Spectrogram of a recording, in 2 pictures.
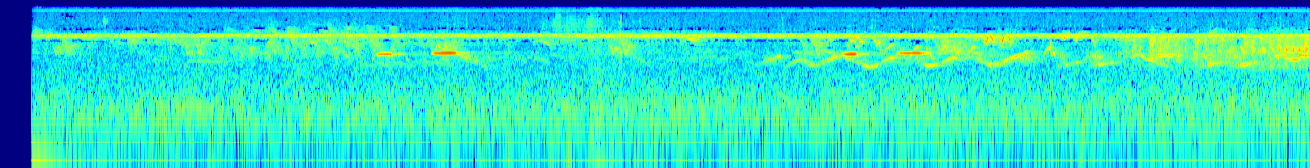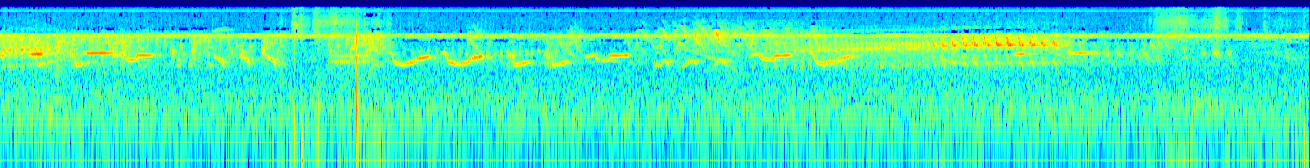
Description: Striped Cuckoo (Tapera naevia)
Life Stage: Adult
Location or protected area: Reserva Ecologica Los Corbalanes
Condition: Wild
Certainty: Observed, Recorded vocal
